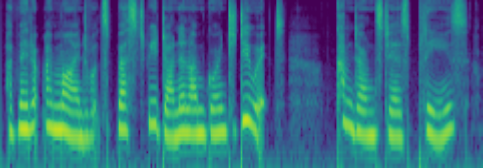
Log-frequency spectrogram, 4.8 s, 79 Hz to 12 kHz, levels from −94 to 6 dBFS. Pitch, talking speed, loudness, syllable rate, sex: 240 Hz, 250 wpm, -16 LUFS, 5.4 syllables/s, female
